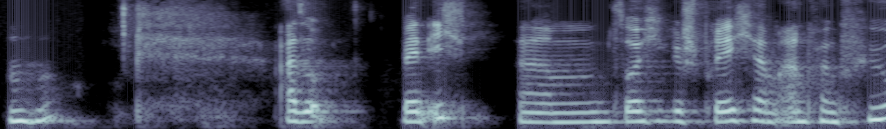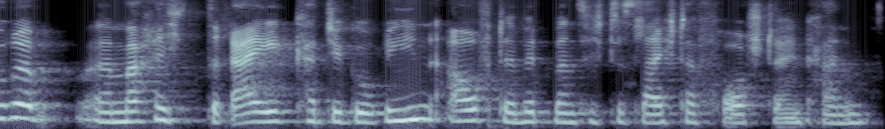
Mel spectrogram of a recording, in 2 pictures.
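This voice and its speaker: Eine Frau mit deutschem Akzent, die als Expertin in einem Interview spontan und erklärend antwortet, mit vielen „ähm“. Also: female voice, a little high, steady tone, a little slow, a little mellow. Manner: many fillers, explanatory and thoughtful. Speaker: blockchain expert guest.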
